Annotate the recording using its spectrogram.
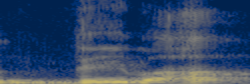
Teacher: the visarga is an aspiration of a preceding vowel and is pronounced almost like an echo, as an ha followed by the short form of the preceding vowel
